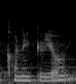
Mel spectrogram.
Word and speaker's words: coniglio: So for example, dog is cane, spelt C-A-N-E. Cat is gatto, G-A-T-T-O. Rabbit is coniglio, C-O-N-I-G-L-I-O. But you never pronounce the G. You don't say coniglio, you say coniglio. GL becomes gl. Fish is pesce, P-E-S-C-E. And then guinea pig is porcellino d'India. Porcellino d'India. P-O-R-C-E-L-L-I-N-O D apostrophe I-N-D-I-A.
